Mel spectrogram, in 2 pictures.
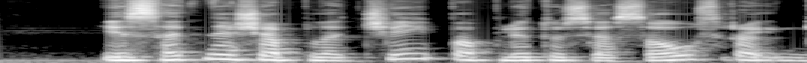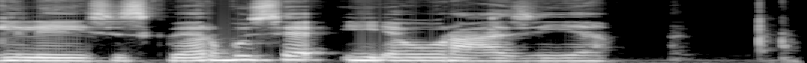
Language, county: Lithuanian, Kaunas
